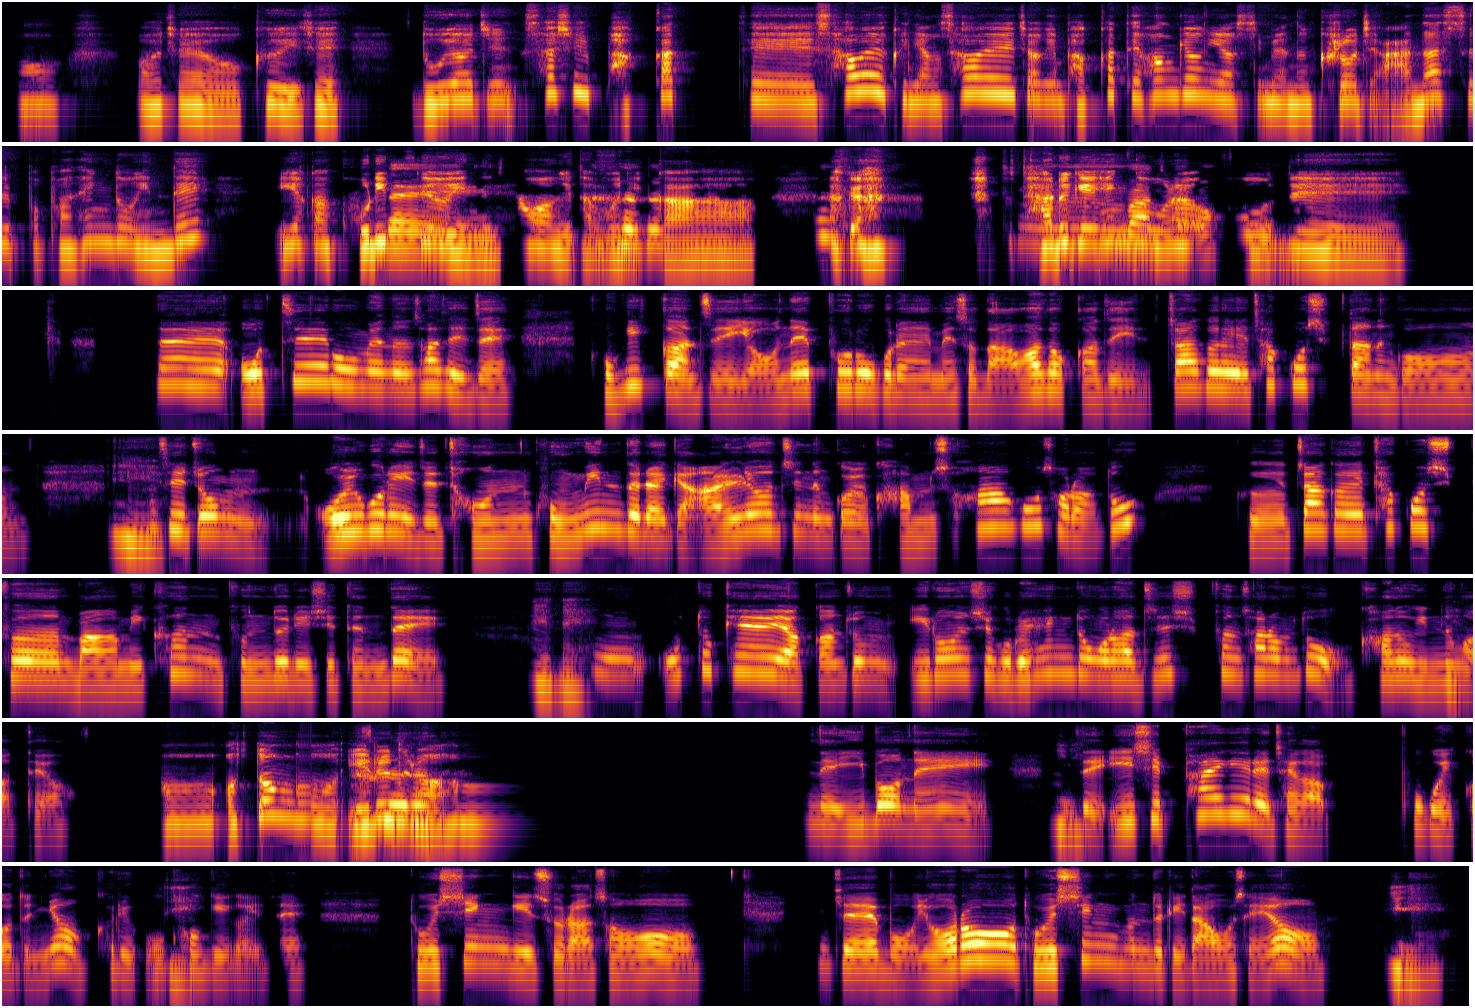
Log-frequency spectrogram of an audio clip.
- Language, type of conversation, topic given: Korean, podcast, 요즘 즐겨 보는 드라마나 예능은 뭐예요?
- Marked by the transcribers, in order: tapping; other background noise; laugh; laughing while speaking: "약간"; distorted speech; laugh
